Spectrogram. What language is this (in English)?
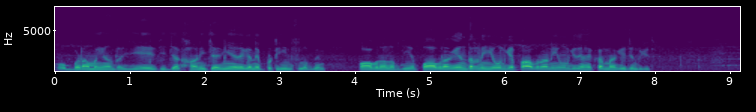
Dogri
